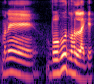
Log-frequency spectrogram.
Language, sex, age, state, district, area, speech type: Odia, male, 30-45, Odisha, Dhenkanal, rural, spontaneous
